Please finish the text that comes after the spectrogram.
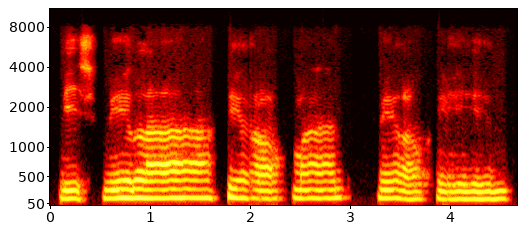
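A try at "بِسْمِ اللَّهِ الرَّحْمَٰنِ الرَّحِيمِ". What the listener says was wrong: Double RI. Bismillahirrahmanirrahim. Tekan hir. Bukan hiro. Bismillahirrahmanirrahim.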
